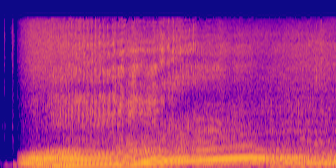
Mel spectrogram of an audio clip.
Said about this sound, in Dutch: we weten zeker dat deze auto gewoon het kenmerkende Maserati geluid gaat krijgen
